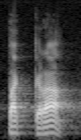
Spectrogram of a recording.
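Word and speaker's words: तक्र: But here, if you say Vakra, Rafa is there, Ra, Takra, buttermilk, something like Vakra is zigzag. There, Ra is there, you have to pronounce with stress, Takra.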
